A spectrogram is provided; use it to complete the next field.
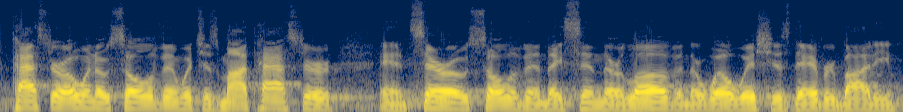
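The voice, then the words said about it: American accent. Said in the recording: “I have a very unique accent ... This is a proper American accent ... it will come out very thick when I speak and I get passionate”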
